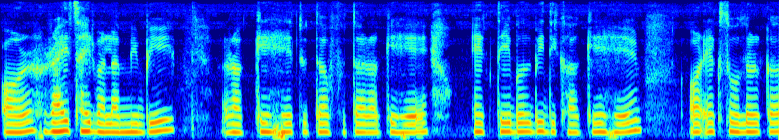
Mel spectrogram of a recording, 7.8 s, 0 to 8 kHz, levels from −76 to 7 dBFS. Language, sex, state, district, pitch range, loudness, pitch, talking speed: Hindi, female, Arunachal Pradesh, Papum Pare, 175-190 Hz, -18 LUFS, 185 Hz, 170 wpm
